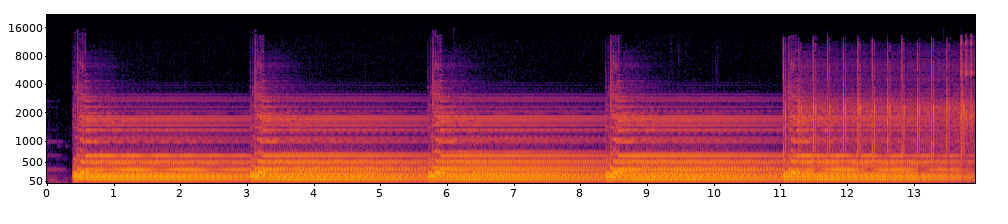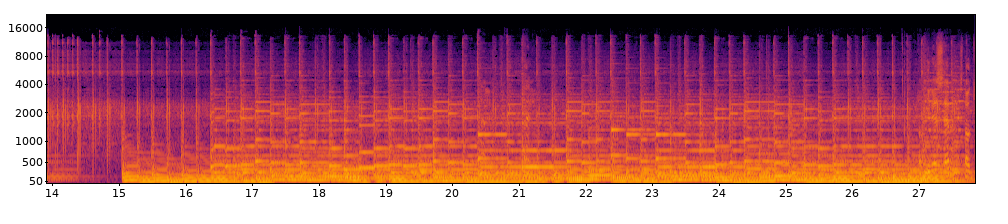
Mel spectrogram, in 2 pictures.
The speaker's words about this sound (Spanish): vamos a meter una pieza musical que es del Final Fantasy IX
